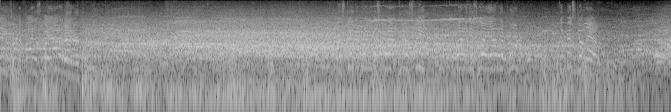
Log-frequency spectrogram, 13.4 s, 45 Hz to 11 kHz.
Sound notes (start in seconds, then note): 2.9 crowd cheers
